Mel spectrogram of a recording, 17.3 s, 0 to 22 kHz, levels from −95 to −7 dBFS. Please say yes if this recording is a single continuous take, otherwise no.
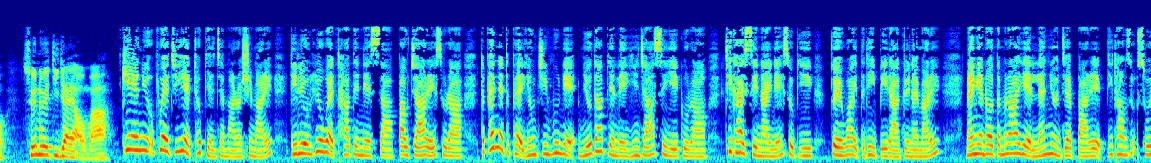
no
